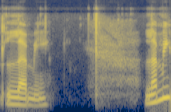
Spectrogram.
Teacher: let me drop the T and it sounds like let me let me finish my sentence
